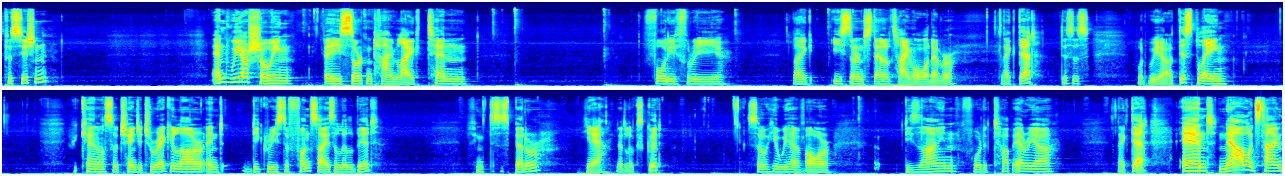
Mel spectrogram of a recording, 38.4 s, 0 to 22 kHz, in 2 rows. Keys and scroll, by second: 9.0 4, 10.3 3, 26.9 Right, 32.6 Up, 33.1 Up, 34.1 Up, 34.6 shift+Up, 35.2 Down.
